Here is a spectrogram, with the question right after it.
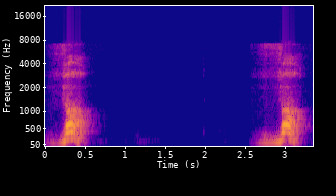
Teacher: Je pince le bout de la langue et je pousse plus fort l'air et je fais vibrer un peu plus. Va. C'est le va de l'anglais.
